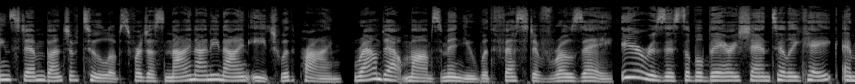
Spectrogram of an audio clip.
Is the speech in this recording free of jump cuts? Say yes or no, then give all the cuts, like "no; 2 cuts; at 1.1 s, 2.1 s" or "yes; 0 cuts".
yes; 0 cuts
